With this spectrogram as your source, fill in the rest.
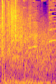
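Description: A rapid, loud burst of game gunfire from Stick Fight, dense booming shots packed into under a second.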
